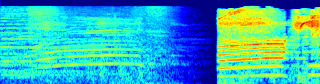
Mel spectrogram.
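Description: A cat meowing: one long call that rises in pitch and then levels off, fairly quiet, over faint film music. It breaks off into a moment of silence near the end, and a louder pitched sound cuts in suddenly.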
